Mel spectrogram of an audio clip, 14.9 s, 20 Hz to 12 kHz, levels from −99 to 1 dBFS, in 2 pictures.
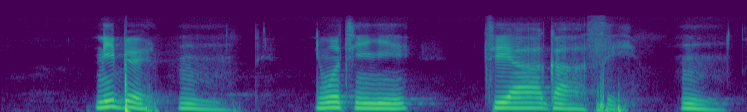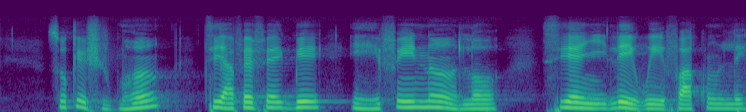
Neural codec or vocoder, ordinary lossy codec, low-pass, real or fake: none; none; 7.2 kHz; real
